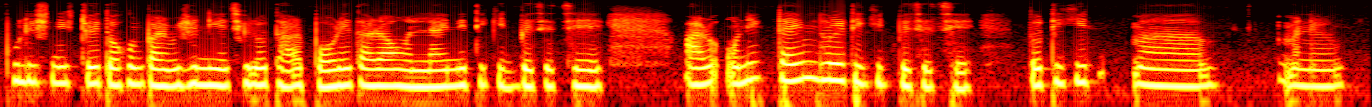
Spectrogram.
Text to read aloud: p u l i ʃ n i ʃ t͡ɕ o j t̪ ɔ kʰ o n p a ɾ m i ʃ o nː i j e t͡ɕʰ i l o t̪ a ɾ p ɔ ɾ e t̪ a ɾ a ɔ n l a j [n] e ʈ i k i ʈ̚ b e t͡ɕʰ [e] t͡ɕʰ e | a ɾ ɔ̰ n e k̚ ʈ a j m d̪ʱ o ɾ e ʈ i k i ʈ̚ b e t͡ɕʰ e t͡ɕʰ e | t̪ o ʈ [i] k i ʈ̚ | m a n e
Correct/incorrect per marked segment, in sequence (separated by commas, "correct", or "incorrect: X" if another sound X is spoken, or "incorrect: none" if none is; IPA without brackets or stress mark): correct, correct, correct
